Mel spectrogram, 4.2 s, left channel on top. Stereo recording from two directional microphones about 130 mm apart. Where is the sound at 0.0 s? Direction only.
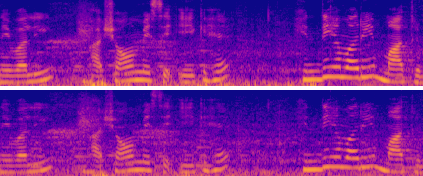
90° left.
